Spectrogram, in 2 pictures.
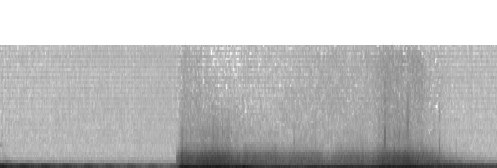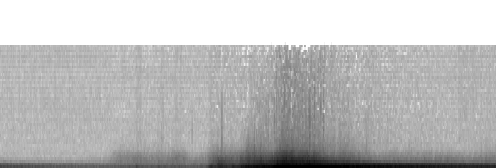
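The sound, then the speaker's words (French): A thunderstorm breaks out: after a quiet, low hum, a sudden loud crack of thunder breaks into a long, deep rumble that fades, then swells into a second heavy roll. There is no talking. “Un orage éclate, il pleut à grosses gouttes,”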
